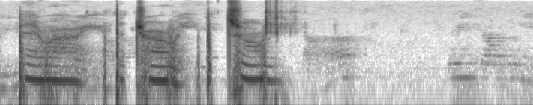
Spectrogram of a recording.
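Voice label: "battery", spoken word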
